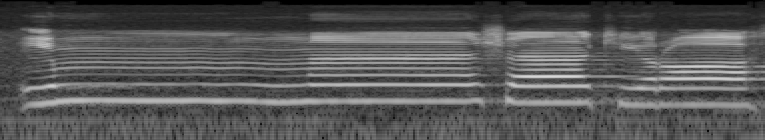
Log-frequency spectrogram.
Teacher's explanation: Ketika bertemu dengan huruf mim bertasydid, kita baca dengan tempo gunnah yang dipanjangkan juga.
